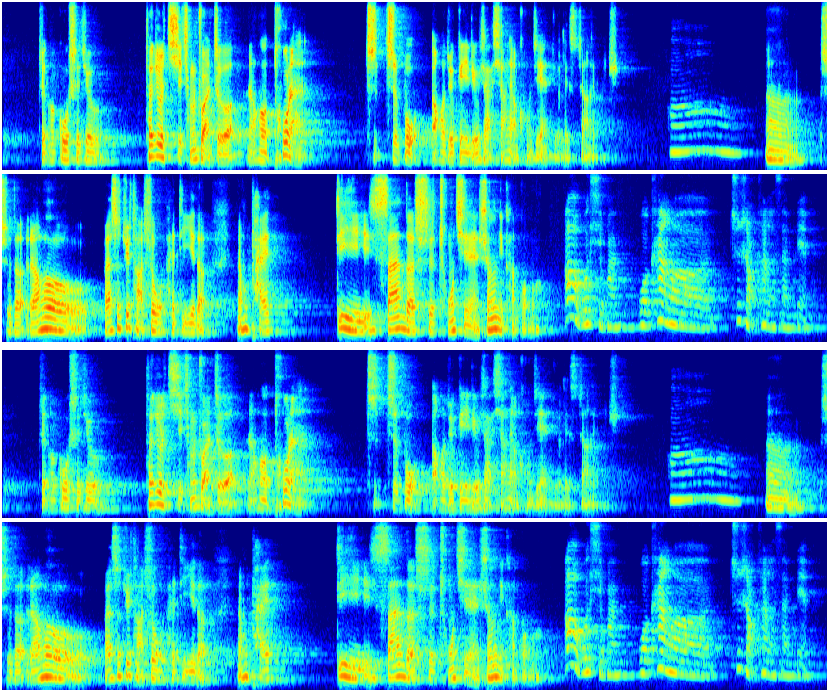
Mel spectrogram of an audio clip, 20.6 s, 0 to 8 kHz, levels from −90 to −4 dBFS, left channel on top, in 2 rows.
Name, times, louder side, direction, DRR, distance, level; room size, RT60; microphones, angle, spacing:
voice 1, 0.5-1.2 1.8-3.8 4.6-7.7 9.5-9.9 10.2-13.7 14.5-17.1, left 5 dB, 75° left, 10 dB, 0.6 m, -28 dB
voice 2, 8.3-9.2 17.3-20.4, equal, 5° left, 3 dB, 1.2 m, -38 dB
20.5 x 17.0 x 2.4 m, 1.3 s
head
